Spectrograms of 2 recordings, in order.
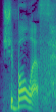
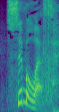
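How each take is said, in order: First: Shibboleth begun with a clear SH; Shibboleth, the password, SH fully sounded. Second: Sibboleth begun with a plain S; Sibboleth, hissed S replacing the SH; S instead of SH. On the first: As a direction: say Shibboleth with a hushing SH at the start. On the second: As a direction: say Sibboleth with no H in the first sound. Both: Acted. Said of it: "They couldn't pronounce the S H".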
